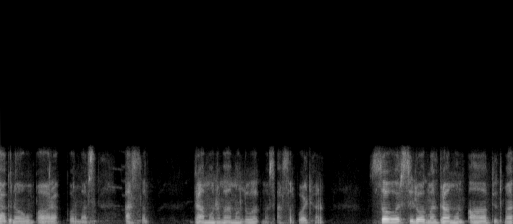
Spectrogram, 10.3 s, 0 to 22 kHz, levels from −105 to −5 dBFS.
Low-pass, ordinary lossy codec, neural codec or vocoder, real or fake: 7.2 kHz; Opus, 24 kbps; none; real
